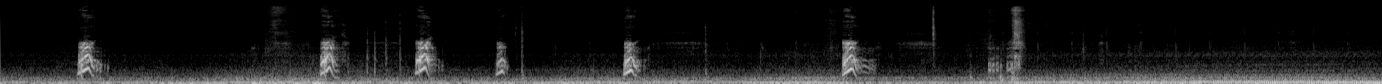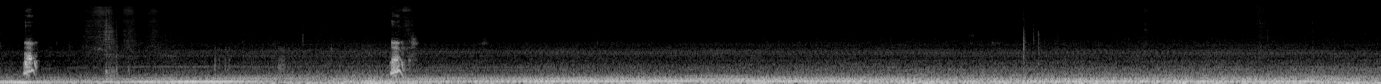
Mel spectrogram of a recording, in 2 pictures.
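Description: A car drives along a snowy road, its low rumble heard from inside.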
